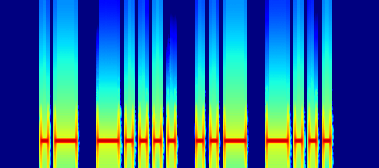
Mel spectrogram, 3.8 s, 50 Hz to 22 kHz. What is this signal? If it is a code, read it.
Morse code, heard as a keyed tone, about 17 wpm, 700 Hz. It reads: A6UB
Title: All Cut Numbers - 4-Digit 17wpm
